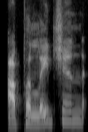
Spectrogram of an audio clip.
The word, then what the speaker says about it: Appalachia: I'm really happy to it's Appalachia okay um like throwing an Apple at you is how you say okay okay well like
